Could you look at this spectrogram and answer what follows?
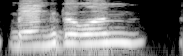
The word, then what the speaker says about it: Magdalene: Mary Magdalene? – Magdalene. – is that a silent G? – No, you gotta hit the G, but you weren't Magdalene, there you go.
